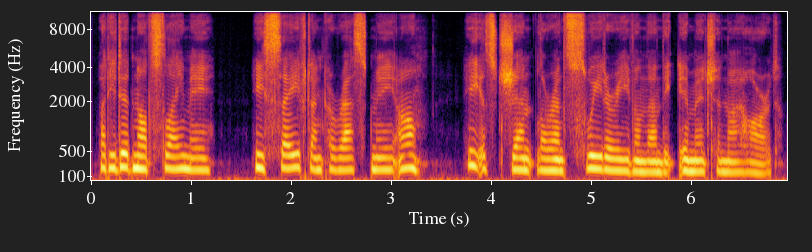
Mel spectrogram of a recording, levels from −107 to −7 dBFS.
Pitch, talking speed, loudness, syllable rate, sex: 190 Hz, 205 wpm, -18 LUFS, 5.6 syllables/s, female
